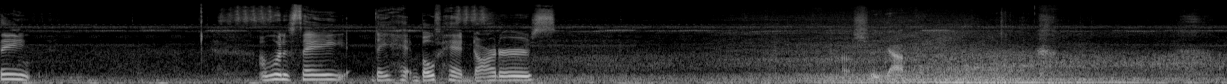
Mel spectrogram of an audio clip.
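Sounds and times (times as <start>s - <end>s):
speech: 0.0s - 0.4s, 2.6s - 5.6s, 8.6s - 9.6s
car passing with engine rumble: 5.2s - 12.2s.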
